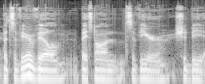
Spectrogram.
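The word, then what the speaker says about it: Sevierville: I like the choice of pronunciation there. Severeville. Yeah. I mean, I know that's how they say it, but it just it's I don't know why. It's Severville.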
